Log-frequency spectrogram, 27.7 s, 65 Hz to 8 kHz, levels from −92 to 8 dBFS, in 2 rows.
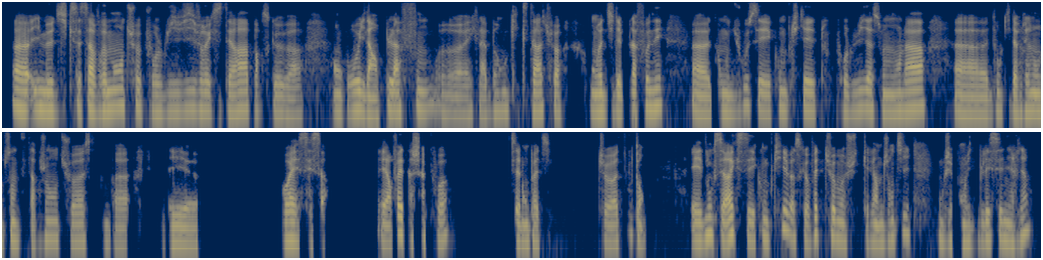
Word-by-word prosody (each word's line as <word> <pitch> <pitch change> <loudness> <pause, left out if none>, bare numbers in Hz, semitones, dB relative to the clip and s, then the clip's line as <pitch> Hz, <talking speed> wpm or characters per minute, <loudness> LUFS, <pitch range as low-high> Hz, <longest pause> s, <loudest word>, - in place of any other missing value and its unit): Heu, 135 -2 +8
il 135 +1 +1
me 130 0 +4
dit 120 +1 -1
que - - -6
ça 135 - -1
sert 130 0 +7
vraiment, 130 +4 +2
tu - - -4
vois, 140 -2 0
pour 120 0 -5
lui, 120 +1 -5
vivre 130 +1 -2
et 125 - +2
caetera. 120 +2 +3
Parce 120 0 -7
que 115 0 -3
bah, 105 -1 -4 0.4
en 120 - -1
gros 120 +4 +1
il 115 -3 +3
a - - +10
un 100 - +1
plafond, 130 +3 0
heu, 115 -1 -7
avec 110 +3 -4
la 105 -2 -1
banque 125 +2 -7
et - - -33
caetera, 125 -1 +2
tu 125 - -9
vois? 120 -1 +1 0.4
En 120 - -1
mode, 120 -1 +3
il 120 - -3
est 120 - +5
plafonné, 135 +5 0 0.4
heu, 115 -3 +5 0.2
donc 120 -1 -1
du 110 - -9
coup 150 +5 -6
c'est 125 -4 +1
compliqué 130 +1 0
et - - -5
tout - - -17
pour 125 - -5
lui 130 +4 -4
à 135 - +3
ce 120 - -4
moment-là, 125 +4 +4 0.4
heu, 110 -2 +2
donc 120 +1 -9
il - - -5
a - - +3
vraiment 120 +1 0
besoin 125 +2 -2
de 120 - -12
cet - - -21
argent, 130 +4 -2
tu - - -10
vois? 120 0 -1
Sinon - - -10 0.2
bah, 105 -1 -2 0.5
il 110 -1 +1
est 105 - +1
heu 105 0 -4 1.1
Ouais 125 0 +7
c'est - - -4
ça, - - 0 0.7
et - - +3
en - - +5
fait - - +7
à - - -5
chaque - - +1
fois, 130 +4 -2 0.8
c'est 130 - +2
l'empathie, 115 -1 -3 0.6
tu - - -4
vois? 115 +1 +3
Tout 170 - -30
le 155 - -12
temps, - - -2 0.6
et 125 0 +5
donc 155 +3 +1
c'est - - +2
vrai 155 - +10
que 150 - -7
c'est 130 -2 0
compliqué, 145 +10 -1
parce 140 -4 -1
qu'en 125 - -2
fait, 150 - +2
tu - - -4
vois, 140 - +4
moi 125 -2 -1
je - - -4
suis - - -6
quelqu'un 115 0 -1
de 115 - -2
gentil, 130 +7 -4 0.4
donc 125 - -6
j'ai 120 - 0
pas 115 - -10
envie 115 -1 -3
de - - -27
blesser, 130 +2 -2
ni 120 -2 -1
rien 150 +10 -3
125 Hz, 235 wpm, -26 LUFS, 115-130 Hz, 1.1 s, a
